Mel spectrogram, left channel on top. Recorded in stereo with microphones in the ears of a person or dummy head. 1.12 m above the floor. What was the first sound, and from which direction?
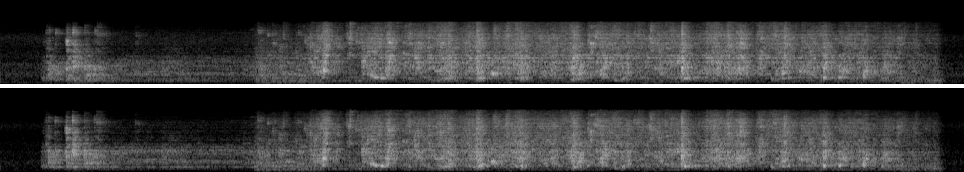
A sliding door, 55° right (ahead or behind).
